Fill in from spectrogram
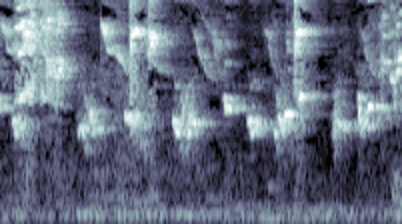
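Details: Champion yellow-vented bulbul (trucukan) singing in relaxed 'ropel' style: quick chattering bursts of short, bright, slurred notes, partly rising and falling, repeated in tight phrases about every half second. No other clear sounds.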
